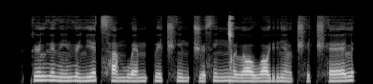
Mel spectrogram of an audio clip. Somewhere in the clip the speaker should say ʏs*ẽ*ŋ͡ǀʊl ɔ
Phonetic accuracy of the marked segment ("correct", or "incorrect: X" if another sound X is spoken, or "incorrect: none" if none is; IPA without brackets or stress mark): incorrect: ĩ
